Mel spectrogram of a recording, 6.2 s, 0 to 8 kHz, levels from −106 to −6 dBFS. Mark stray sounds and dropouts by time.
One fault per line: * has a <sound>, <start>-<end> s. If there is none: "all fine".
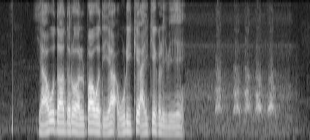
* has a bark, 4.2-5.7 s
